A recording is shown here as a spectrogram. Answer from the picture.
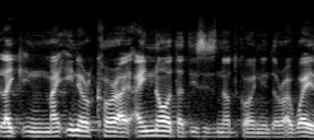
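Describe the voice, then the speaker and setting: Here a man talks with a strong Spanish accent. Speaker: R&D team lead, panelist. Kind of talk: panel discussion.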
